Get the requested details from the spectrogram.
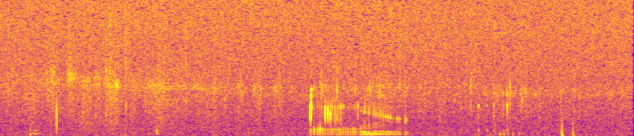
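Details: Stomach gurgling while digesting a large bowl of cereal: quiet background with a one-second gurgling rumble and a few soft pops, ordinary bowel sounds (stomach growling).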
